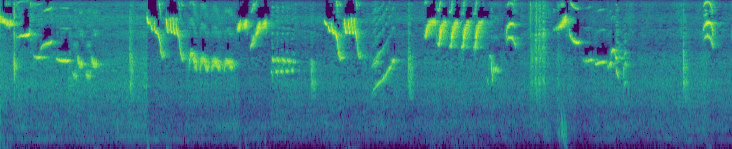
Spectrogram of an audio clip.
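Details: Caged blood-breasted flowerpecker in breeding condition, recorded as a tutor song: fast, high-pitched twittering with rapid trilled runs, sharp rising and falling notes and clicky chips, pouring out almost nonstop over eleven seconds in a small room.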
